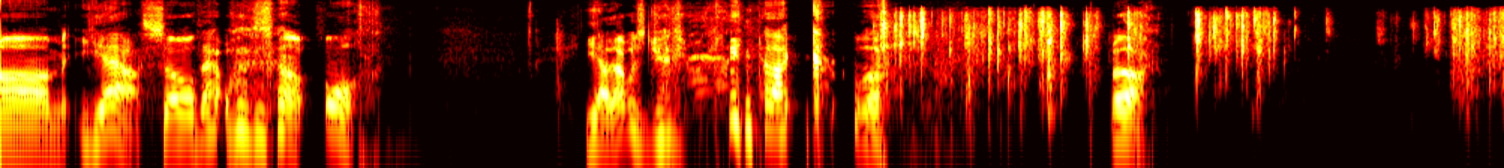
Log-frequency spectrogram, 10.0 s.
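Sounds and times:
speech: 0.0s - 2.6s, 3.9s - 6.1s, 7.4s - 7.8s
chocolate-covered crickets crunching while being chewed: 5.9s - 10.0s.

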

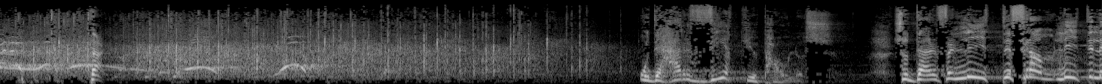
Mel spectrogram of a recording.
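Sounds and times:
people whooping and cheering: 0.0s - 3.9s
crowd clapping: 0.0s - 6.4s
speech: 0.2s - 1.2s, 6.4s - 11.0s.

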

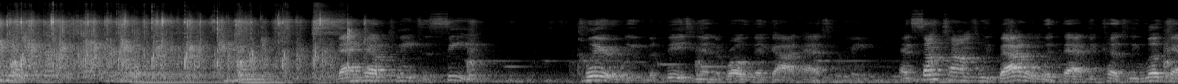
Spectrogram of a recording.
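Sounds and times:
audience applause: 0.0s - 3.7s
speech: 3.4s - 5.0s, 5.8s - 11.7s.

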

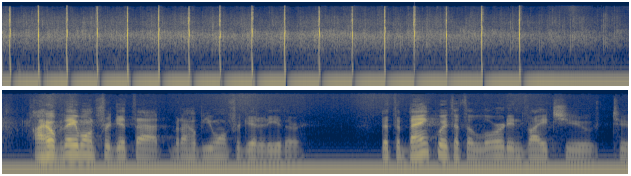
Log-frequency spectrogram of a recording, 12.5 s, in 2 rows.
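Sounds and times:
audience applause: 0.0s - 6.5s
speech: 6.6s - 9.4s, 10.0s - 12.5s.

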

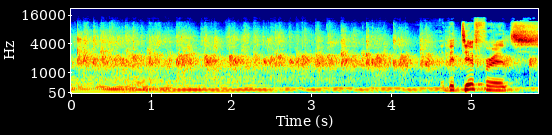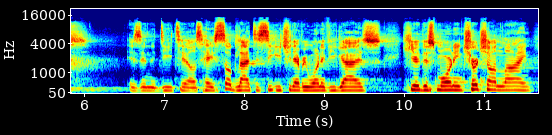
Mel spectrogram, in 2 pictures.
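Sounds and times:
crowd clapping: 0.0s - 6.4s
low sustained keyboard chord: 0.0s - 7.0s
speech: 4.7s - 5.9s, 6.6s - 11.6s.

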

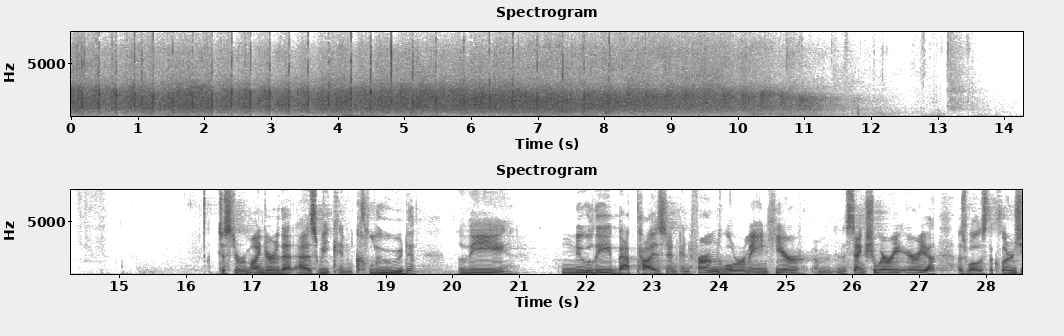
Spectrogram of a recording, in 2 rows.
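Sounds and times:
audience applause: 0.0s - 12.1s
speech: 16.5s - 21.0s, 21.6s - 28.5s.

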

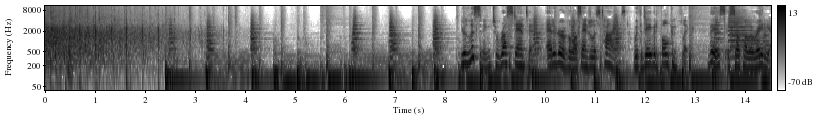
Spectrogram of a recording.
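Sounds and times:
audience applause: 0.0s - 3.8s
speech: 0.4s - 0.7s, 8.3s - 14.5s
rhythmic music with deep bass notes and sharp percussive hits: 2.4s - 14.5s.

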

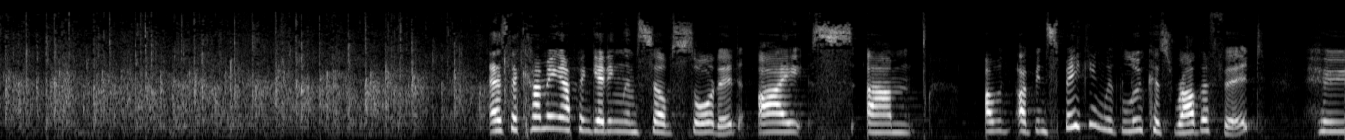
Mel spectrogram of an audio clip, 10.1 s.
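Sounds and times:
audience clapping: 0.0s - 4.4s
speech: 3.7s - 10.0s.

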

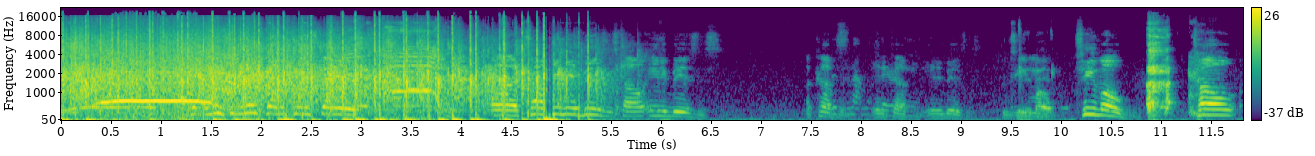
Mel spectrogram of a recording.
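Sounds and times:
crowd clapping: 0.0s - 5.9s
person shouting: 3.2s - 3.8s
speech: 4.4s - 6.6s, 7.4s - 11.8s.

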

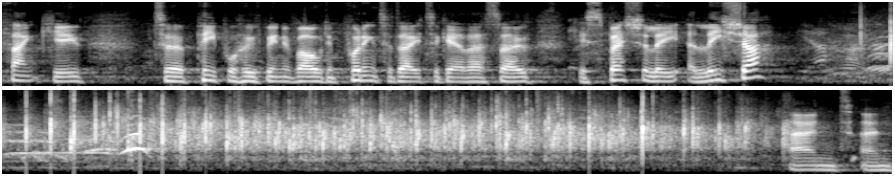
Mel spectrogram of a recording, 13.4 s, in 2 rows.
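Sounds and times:
speech: 0.0s - 5.8s, 12.6s - 13.3s
audience applause: 6.2s - 12.8s.

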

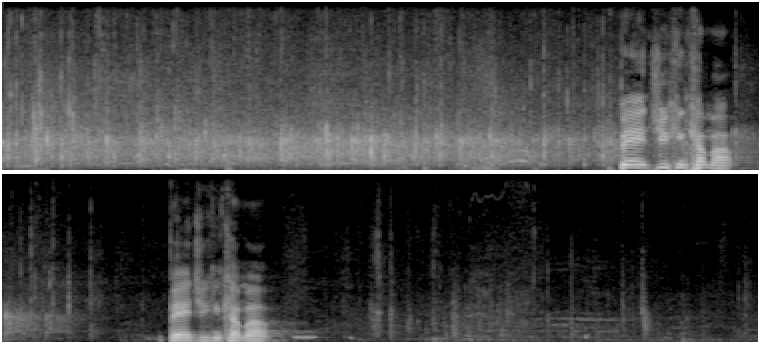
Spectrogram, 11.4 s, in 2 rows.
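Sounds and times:
audience applause: 0.0s - 6.4s
speech: 4.6s - 5.6s, 6.9s - 7.8s.

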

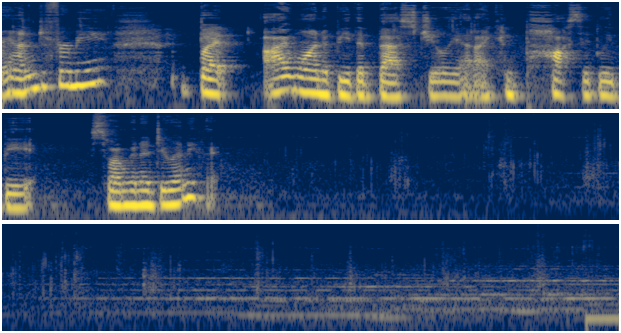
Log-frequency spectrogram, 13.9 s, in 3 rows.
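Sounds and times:
speech: 0.0s - 6.3s
footsteps on a gravel stone ramp through the woods at night: 6.6s - 13.8s.

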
